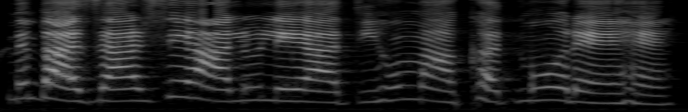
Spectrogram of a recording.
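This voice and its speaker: A woman's voice: very high voice, measured pace, sharp tone, faint music behind, heavily acted. A woman playing an outspoken, questioning young daughter in a moral-story drama. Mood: dutiful.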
